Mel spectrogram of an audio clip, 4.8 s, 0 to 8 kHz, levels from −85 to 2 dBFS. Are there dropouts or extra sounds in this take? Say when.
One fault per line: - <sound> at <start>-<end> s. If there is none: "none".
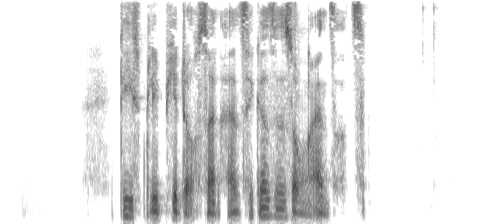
none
